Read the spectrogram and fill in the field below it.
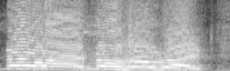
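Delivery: high, loud anguished answer; loud distress. Acted. Hurt Lorna crying out to Legolas, in distress. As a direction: cry it out in pain.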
